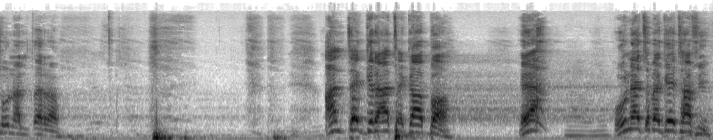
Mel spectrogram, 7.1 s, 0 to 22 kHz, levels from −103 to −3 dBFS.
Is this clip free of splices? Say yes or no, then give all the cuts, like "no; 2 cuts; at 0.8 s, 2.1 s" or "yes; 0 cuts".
yes; 0 cuts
